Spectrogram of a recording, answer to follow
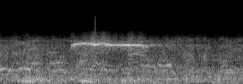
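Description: A whistle blown once: a single high, steady note lasting under a second, over crowd babble.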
